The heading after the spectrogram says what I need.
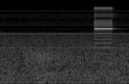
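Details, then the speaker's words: Align helicopter ESC powered at low throttle on receiver throttle channel, motor out of helicopter: single short high beep, the arming sound, meaning ESC is armed and ready to run. "okay so that's the arming sound so it tells me I'm in first second mode I've got two beefs"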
